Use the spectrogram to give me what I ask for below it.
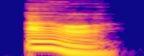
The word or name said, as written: hour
